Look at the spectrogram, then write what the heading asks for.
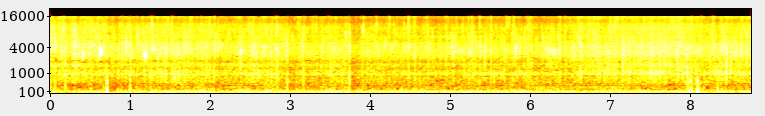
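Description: Chopped onion frying in hot oil with bay leaf and dried red chillies, a steady sizzle that cuts off suddenly at the end.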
